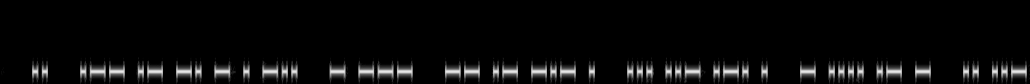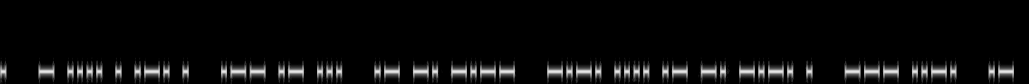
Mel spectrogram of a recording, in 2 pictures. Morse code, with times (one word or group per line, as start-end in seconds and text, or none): 0.3-0.5 I
0.8-3.0 WANTED
3.3-4.1 TO
4.5-5.9 MAKE
6.3-7.7 SURE
8.0-9.3 THAT
9.6-10.4 IF
10.7-12.2 THERE
12.5-13.7 WAS
14.1-15.4 ANY
15.8-18.4 CHANCE
18.8-19.9 OF
20.2-20.4 A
